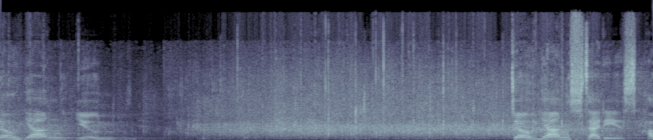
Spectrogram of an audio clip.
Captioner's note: applause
